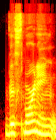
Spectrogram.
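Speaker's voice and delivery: ordinary talk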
